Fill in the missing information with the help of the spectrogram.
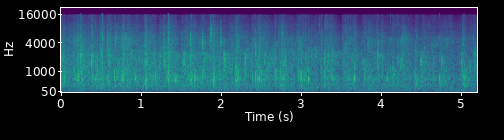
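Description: Audience of schoolchildren applauding, many hands clapping at once.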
